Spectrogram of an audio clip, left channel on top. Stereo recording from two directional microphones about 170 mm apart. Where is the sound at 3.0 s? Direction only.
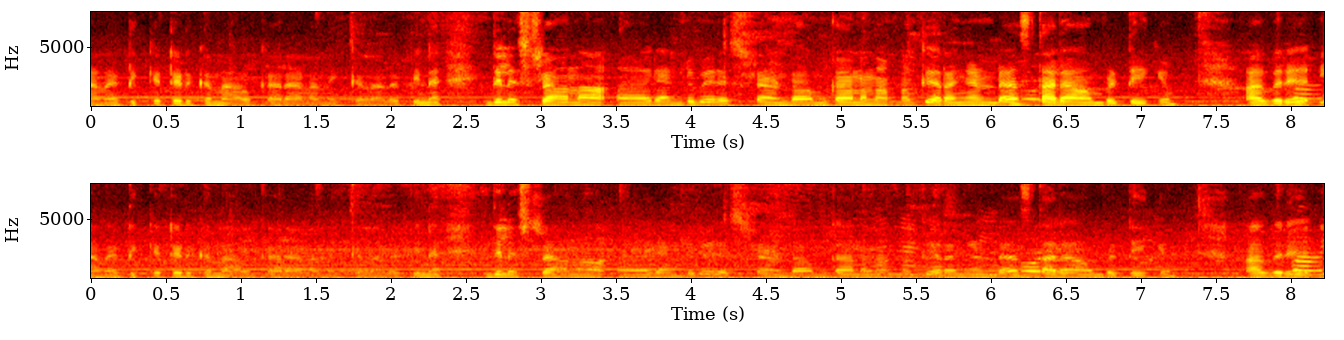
30° left (ahead or behind).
